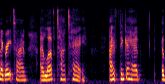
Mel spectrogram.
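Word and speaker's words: Tatte: I love tate. I think I had at least 8 of the desserts in Really? over 4 days. Tate. It's pronounced instead of latte, it's called tate.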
